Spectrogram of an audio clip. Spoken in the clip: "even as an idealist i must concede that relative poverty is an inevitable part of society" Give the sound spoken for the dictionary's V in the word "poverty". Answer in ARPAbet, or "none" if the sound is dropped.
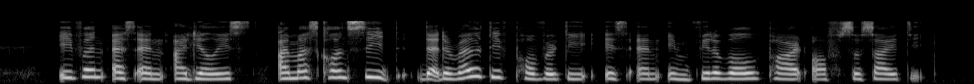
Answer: V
